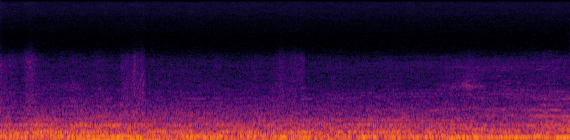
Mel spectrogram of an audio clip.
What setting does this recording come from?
car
